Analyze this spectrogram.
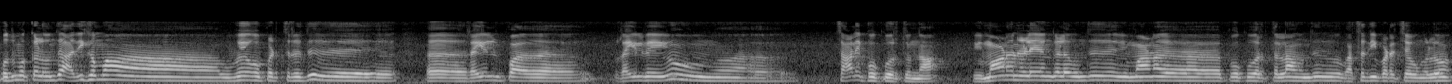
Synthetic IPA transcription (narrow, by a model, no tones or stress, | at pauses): pɔðɯmɐkːɐɭʋɐnd̪ɯɐðɪɣɐmaː | ʊbɐjoːɣɐpːɐɽɯt̪ːɯɾɐðɯ | ɾɐjɪlpa | ɾɐjlʋeːjʊ̃ | saːlɐɪpːoːkːɯʋɐɾɯt̪ːɯnd̪ãː | ʋɪmaːnɐnɪɭɐjɐŋɡɐɭʋɐnd̪ɯʋɪmaːnɐpoːkɯʋɐɾɐt̪ːɛlːãːʋɐnd̪ɯʋɐsɐðipɐɽɐt͡ʃːɐʋɐŋɡɐɭʊ̃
